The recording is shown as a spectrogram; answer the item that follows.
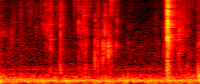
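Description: Fingernails picking and peeling at the plastic wrapping on a hardcover book: faint scratchy crinkling, with one sharp crackle near the end.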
